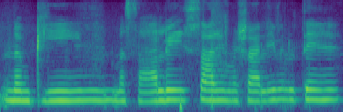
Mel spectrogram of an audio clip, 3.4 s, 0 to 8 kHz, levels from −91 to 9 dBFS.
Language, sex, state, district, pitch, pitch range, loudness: Hindi, female, Uttar Pradesh, Lalitpur, 220 Hz, 215-230 Hz, -18 LUFS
